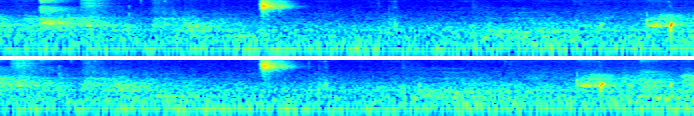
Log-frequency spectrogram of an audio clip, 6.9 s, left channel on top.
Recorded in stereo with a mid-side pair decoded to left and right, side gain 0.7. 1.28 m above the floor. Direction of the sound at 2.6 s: 15° left.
